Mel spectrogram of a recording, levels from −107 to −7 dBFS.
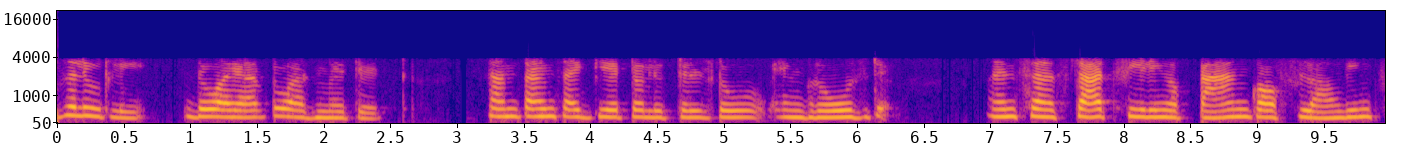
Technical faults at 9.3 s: AMR rate drop

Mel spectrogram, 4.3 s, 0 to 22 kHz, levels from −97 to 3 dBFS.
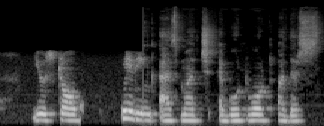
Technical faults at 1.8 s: input switched to a poorer device

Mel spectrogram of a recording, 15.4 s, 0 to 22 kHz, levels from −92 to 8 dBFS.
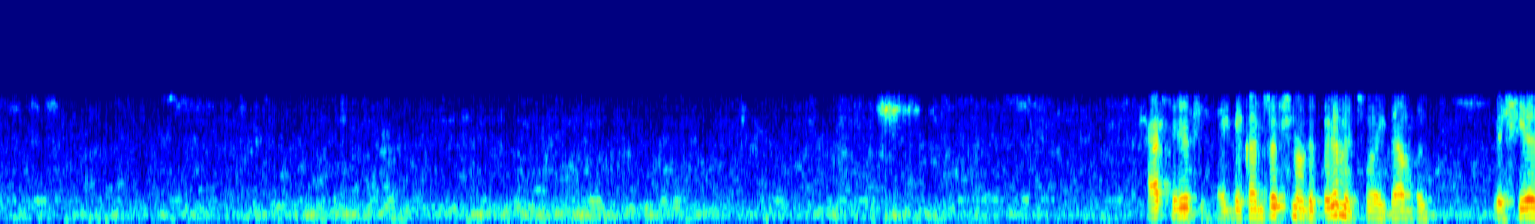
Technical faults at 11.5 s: tandem speech coding

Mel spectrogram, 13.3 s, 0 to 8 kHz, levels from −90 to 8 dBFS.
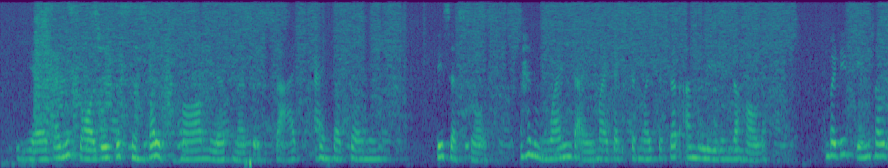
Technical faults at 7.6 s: echo with no canceller

